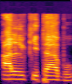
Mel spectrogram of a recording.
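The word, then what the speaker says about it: الكتاب: তারপর আল কিতাবু উচ্চারণ কিন্তু দুই রকম হচ্ছে। আর রাজুলু আর রাজুলু আশশামসু আল কামারু। এইযে কখনো লামটা উচ্চারণে আসতেছে কখনো আসছে না।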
